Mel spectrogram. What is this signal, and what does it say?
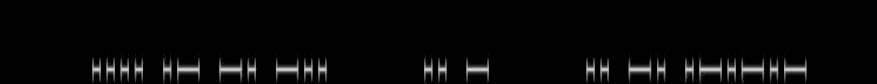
Morse code, heard as a keyed tone, about 17 wpm, 700 Hz. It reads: HAND IT IN.
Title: 2x Word-Spacing - Sentences from Top 200 Words - 17wpm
